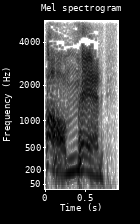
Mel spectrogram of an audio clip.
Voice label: cheer; voice commands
